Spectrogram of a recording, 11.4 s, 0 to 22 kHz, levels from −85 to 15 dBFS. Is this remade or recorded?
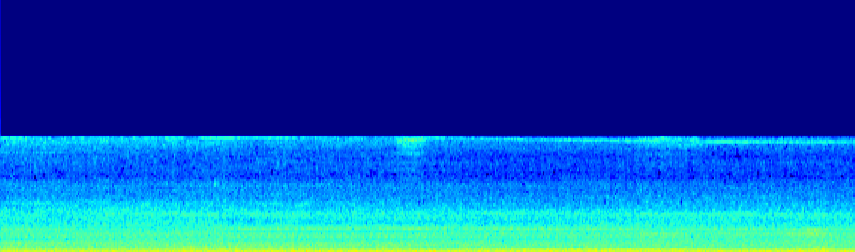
recorded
